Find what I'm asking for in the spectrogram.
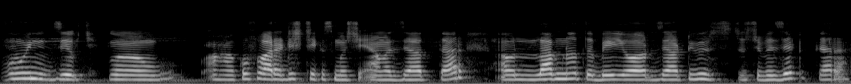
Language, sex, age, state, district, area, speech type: Kashmiri, female, 18-30, Jammu and Kashmir, Kupwara, urban, spontaneous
